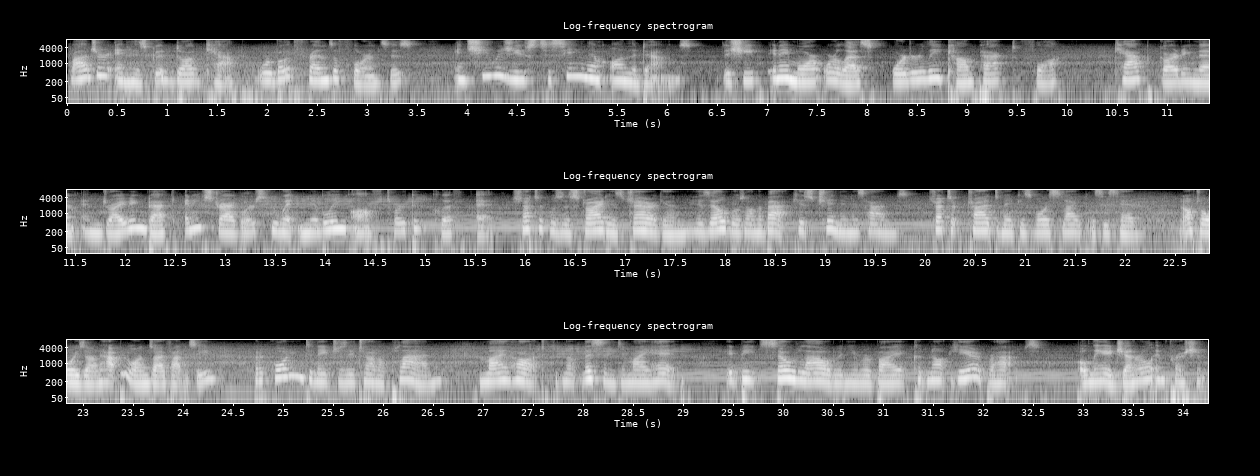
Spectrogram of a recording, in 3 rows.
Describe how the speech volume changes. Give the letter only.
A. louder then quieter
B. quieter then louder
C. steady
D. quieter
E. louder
C.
